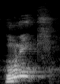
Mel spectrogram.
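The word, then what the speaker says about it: Honig: too uh hasslinger um if you want to pronounce it the the German Way it's Hing this is honik and this is right doesn't that sound inviting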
